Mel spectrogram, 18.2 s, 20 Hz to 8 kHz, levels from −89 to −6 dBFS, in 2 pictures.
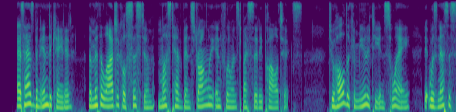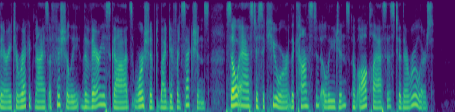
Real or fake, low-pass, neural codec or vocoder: fake; 7.2 kHz; vocoder, 44.1 kHz, 128 mel bands every 256 samples, BigVGAN v2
